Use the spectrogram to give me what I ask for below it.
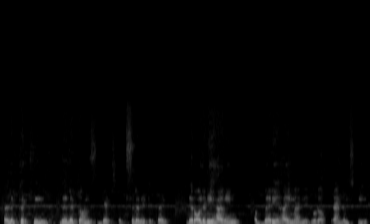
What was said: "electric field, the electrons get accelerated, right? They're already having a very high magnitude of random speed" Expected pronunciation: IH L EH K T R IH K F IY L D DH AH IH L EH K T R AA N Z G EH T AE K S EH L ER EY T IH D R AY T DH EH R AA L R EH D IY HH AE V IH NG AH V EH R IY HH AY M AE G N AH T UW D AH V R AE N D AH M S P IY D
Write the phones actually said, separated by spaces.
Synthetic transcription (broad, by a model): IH L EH K T R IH K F IY D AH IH L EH K T R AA N S G EH T AE K S EH L ER EY T IH D R AY T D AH R AA L R EH D IY HH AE V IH NG AH V EH R IY HH AY M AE G N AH T UW D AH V R AE N D AH M S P IY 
